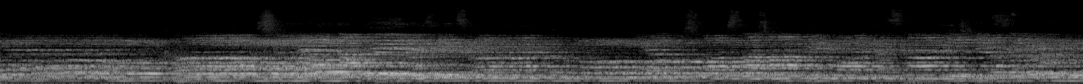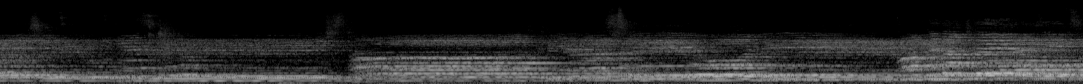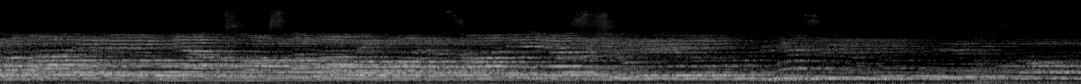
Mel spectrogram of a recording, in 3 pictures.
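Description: Small mixed choir of men's and women's voices singing a cappella in sustained, shifting chords, with sharp consonants. The voices drop away briefly about halfway through, then re-enter.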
